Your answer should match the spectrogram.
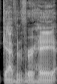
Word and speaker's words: Gavin Verhey: I'm Gavin Verhey, and I'm he, him.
